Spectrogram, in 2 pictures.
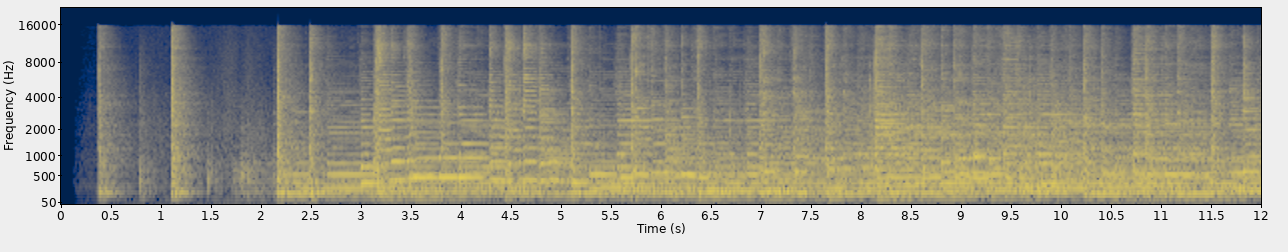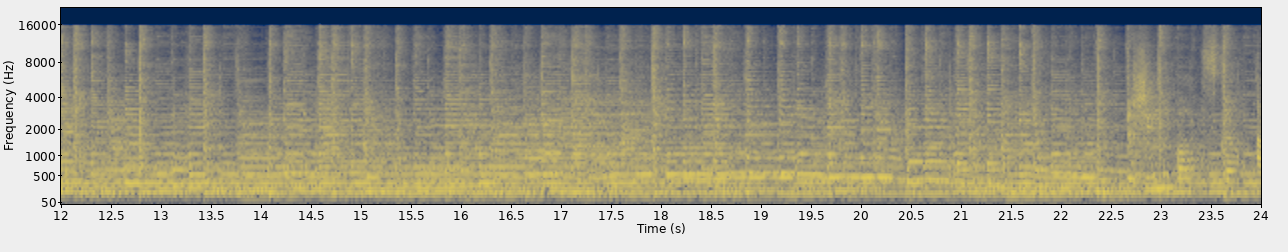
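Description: A steel-string and a nylon-string acoustic guitar playing a duet intro with a Spanish feel. A few separate strums sound in the first two seconds, then both guitars play steadily together.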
